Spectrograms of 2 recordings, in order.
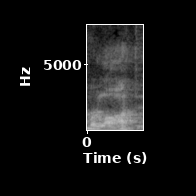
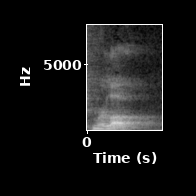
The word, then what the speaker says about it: Merlot: It's not Merlot, it's Merlot.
